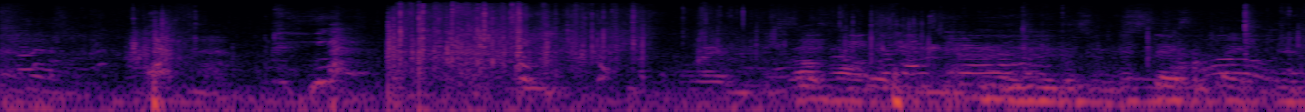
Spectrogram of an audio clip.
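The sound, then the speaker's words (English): Scrap paper crinkles and crumples in bursts of rustling noise, strongest early on, while voices talk over the later part. “It's scrap paper.”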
